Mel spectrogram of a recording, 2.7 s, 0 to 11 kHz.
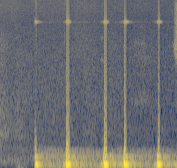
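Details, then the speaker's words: Normal adult heart sounds on an electronic stethoscope with waveform display: low, clean lub-dub, S1 and S2 clearly heard, no murmur between beats. "this is what you hear in a normal hot sound just the ldb sounds and you can see very clearly the S1 the S2"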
